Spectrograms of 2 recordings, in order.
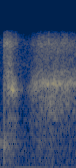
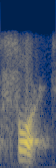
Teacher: You pronounce the T, one syllable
